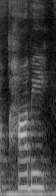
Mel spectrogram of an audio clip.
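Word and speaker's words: Hobbii: hobby which I've heard it's not pronounced Toby it's pronounced Hobby and I don't know according to bag a day she talked to somebody in Denmark and that's how it's pronounced so um and sorry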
